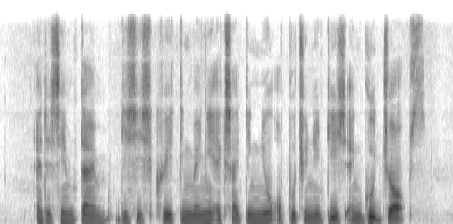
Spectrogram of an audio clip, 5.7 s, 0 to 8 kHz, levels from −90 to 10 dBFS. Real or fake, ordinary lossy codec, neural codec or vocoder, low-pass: real; none; none; 7.2 kHz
